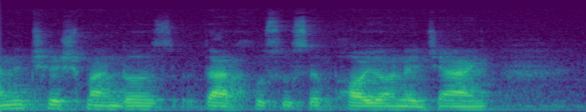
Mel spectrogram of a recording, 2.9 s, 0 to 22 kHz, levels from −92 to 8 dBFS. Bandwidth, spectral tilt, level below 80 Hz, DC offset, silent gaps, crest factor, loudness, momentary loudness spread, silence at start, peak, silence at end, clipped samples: 11 kHz; -7 dB/octave; -64 dBFS; under 0.1%; none; 18 dB; -21 LUFS; 7 LU; 0 s; -4 dBFS; 0.2 s; under 0.1%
